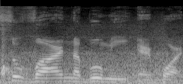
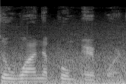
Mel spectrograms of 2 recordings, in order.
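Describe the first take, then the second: First: It is said with R, V and B sounds. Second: It is said with no R, W and P. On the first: The speaker calls it wrong. "if we will pronounce it by syllables" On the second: The speaker calls it right. "it should pronounce as"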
